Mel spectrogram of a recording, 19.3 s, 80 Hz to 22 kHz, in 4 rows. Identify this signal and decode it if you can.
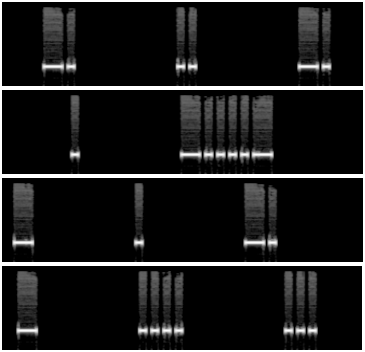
Morse code, heard as a keyed tone, about 15 wpm, spaced as for 5 wpm, 1000 Hz. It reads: NINE-TENTHS
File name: qotdfiles / 5wpm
